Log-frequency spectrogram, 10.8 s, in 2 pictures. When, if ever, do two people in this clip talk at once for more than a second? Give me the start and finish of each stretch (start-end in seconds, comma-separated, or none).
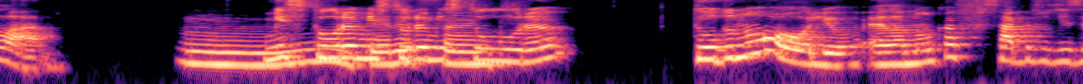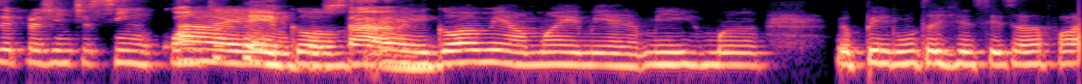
1.3-2.7, 6.3-7.6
